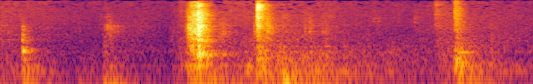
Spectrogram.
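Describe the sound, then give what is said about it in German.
A kitchen drawer or cupboard slides and knocks open, a few quick scraping clacks with short pauses between them, then one more thud near the end. “Oh. Schubladen.”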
